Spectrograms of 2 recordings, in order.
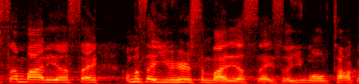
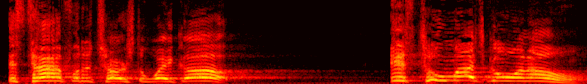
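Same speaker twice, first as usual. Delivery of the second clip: preaching at full force, louder, rising to shouts; 6 semitones higher, 8 dB louder than usual. Acted. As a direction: rouse the congregation, building to a cry. Preacher exhorting congregation.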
